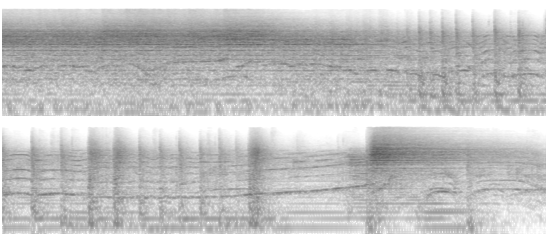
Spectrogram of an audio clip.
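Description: Live rock band of electric guitars, bass and drums playing the closing bars of a song: a few seconds of full playing, then a run of drum hits and cymbal crashes under bending, rising electric guitar notes, with a final crash near the end.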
